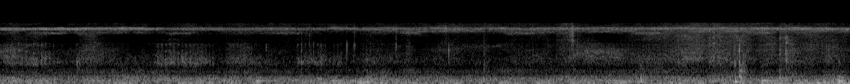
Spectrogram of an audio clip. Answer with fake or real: fake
